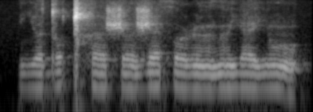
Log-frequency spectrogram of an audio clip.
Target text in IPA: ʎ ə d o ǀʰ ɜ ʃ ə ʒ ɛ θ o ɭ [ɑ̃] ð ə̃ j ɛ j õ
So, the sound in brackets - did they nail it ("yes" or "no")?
no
